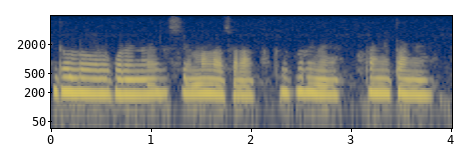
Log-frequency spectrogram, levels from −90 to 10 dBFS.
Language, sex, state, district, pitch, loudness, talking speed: Chakma, female, Tripura, Unakoti, 190 Hz, -15 LUFS, 150 wpm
